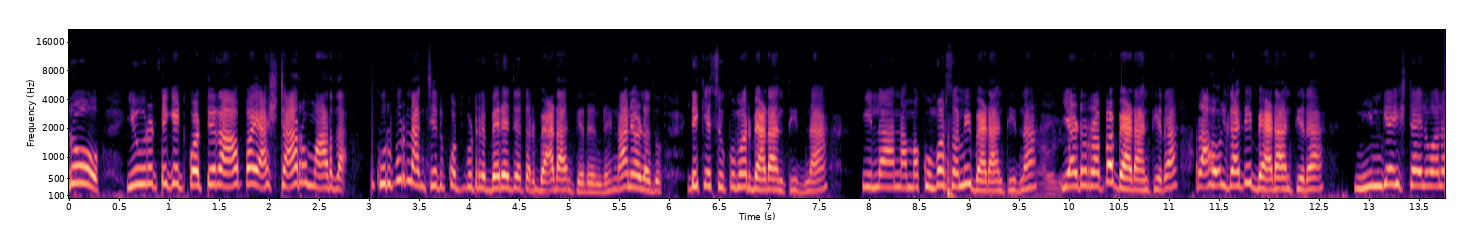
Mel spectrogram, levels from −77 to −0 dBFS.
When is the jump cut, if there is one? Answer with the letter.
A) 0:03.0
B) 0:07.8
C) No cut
A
